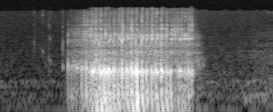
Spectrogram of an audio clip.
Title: SOUND FX - Snoring - HI-RES SOUND FX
